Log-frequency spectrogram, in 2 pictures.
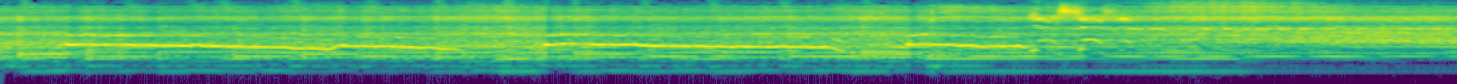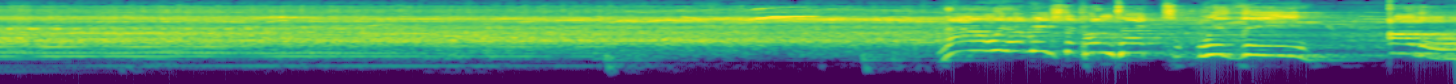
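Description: Live stadium concert sound: sustained keyboard chords under a falling vocal 'ooh' repeated every couple of seconds, then the chords drop out about ten seconds in, leaving the crowd's noise, with a voice coming in near the end.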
